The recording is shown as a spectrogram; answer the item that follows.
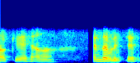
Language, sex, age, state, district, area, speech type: Malayalam, female, 30-45, Kerala, Kasaragod, rural, conversation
